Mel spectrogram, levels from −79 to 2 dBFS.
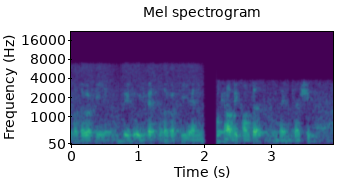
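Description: Speech throughout carries a gritty, grainy distortion sitting only about 15 dB below the signal. It changes with the voice rather than hissing steadily, so it is likely low bit depth without dither, with truncation to about 6 bits. From 1.99 to 2.19 s a handover gap leaves 200 ms of silence: the voice dies away and then resumes, unlike a dropout that clicks or smears. From 2.19 s to the end, fallback to narrowband removes everything above 4 kHz, leaving the voice duller and rougher. That loss is a lasting step change, not a brief codec glitch, and before it the HD Voice (AMR-WB) sound reaches noticeably higher.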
